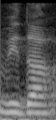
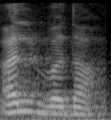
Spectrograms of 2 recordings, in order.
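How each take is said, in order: First: The first vowel is an 'i' sound. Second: The first vowel is an 'a' sound. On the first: The speaker calls it wrong. "ہم تو کہتے ہیں نا ودا" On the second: The speaker calls it right. "واو پہ دیکھ لیں آپ زبر ہے"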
